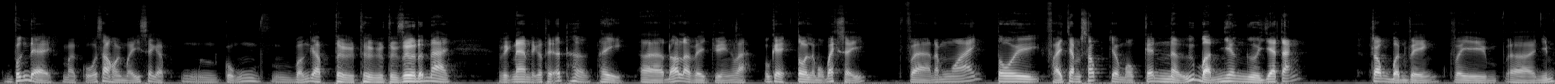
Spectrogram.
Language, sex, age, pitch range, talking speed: Vietnamese, male, 20-39, 95-135 Hz, 230 wpm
